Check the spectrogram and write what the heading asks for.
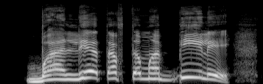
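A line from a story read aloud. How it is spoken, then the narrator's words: Shout. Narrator (Russian): крикнул он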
